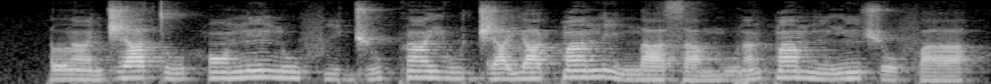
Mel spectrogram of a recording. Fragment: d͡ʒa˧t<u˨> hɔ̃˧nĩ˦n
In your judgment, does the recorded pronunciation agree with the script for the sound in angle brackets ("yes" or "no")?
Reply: yes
